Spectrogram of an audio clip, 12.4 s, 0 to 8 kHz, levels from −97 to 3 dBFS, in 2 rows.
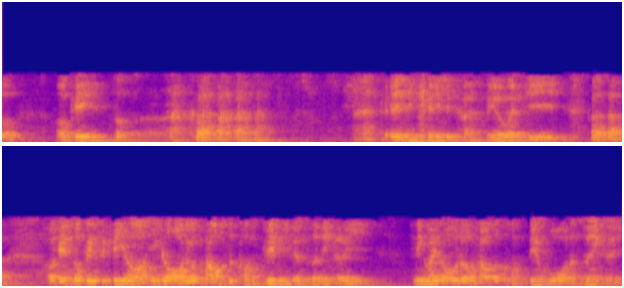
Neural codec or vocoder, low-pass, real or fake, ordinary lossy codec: none; 7.2 kHz; real; AAC, 16 kbps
